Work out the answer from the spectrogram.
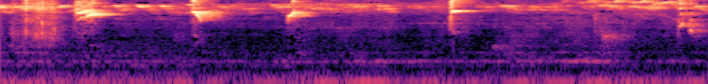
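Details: Caged wiceh singing in the ngeriwik style, kept as a pet and played as a training lure for brown-throated sunbirds: sparse, sharp high chirps and short buzzy squeaks, spaced about a second apart, with quiet pauses between.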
